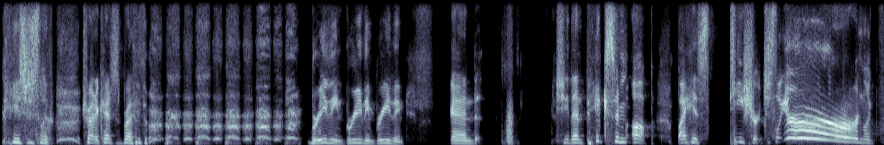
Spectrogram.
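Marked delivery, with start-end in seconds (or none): 1.9-3.8 high strained gasp for air; mock gasp. Kid trying to catch his breath, gasping. 9.8-10.7 loud high grunt of effort; mock effort growl. Secretary hoisting kid by shirt, growling.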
